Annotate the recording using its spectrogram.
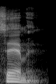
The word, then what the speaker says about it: salmon: It's just like salmon. – Mm-hmm. – It's actually pronounced salmon, even though there is an L.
